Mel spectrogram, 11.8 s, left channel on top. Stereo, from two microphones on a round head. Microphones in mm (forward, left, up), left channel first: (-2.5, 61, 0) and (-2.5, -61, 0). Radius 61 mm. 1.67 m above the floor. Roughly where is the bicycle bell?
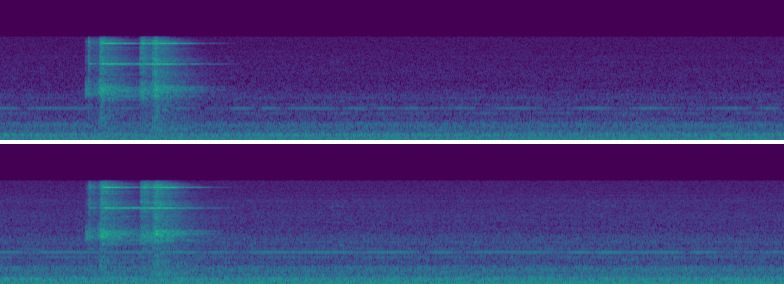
Left.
